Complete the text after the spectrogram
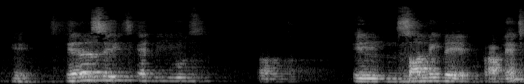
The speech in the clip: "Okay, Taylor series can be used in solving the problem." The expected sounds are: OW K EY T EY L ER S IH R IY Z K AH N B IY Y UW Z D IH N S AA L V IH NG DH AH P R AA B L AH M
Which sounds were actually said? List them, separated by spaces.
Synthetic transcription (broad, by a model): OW K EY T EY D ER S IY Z K AH N B IY Y UW Z D IH N S AA L V IH NG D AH P R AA B L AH M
